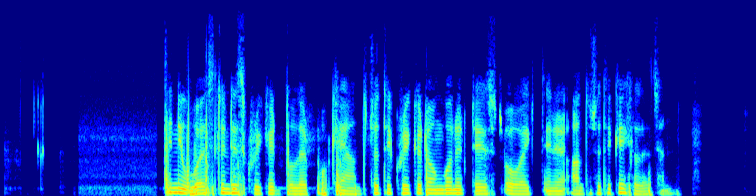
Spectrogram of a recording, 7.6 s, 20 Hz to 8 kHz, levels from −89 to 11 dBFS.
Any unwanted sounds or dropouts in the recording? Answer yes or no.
no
